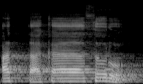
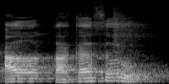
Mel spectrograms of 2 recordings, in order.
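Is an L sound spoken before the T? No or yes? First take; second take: no; yes. First: The L merges into a doubled T sound. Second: The article is said with a clear L sound. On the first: The speaker calls it right. "melainkan dilangsungkan" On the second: The speaker calls it wrong. "lamnya itu dibaca tidak dibaca"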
